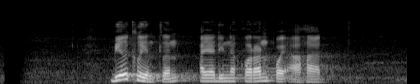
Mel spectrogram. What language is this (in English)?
Sundanese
